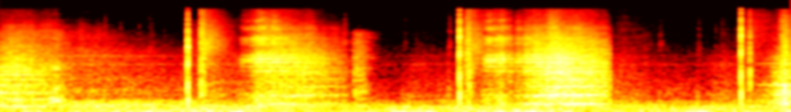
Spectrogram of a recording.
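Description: A metal locker door creaks and clanks open.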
